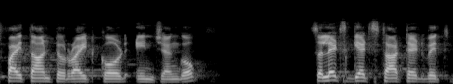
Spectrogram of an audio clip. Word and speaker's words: Django: how to pronounce it it's called as Django not D Django well this is a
